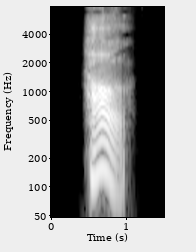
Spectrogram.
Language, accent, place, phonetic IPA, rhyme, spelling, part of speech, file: German, Germany, Berlin, [haːɐ̯], -aːɐ̯, haar, verb, De-haar.ogg
- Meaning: 1. singular imperative of haaren 2. first-person singular present of haaren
